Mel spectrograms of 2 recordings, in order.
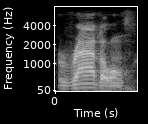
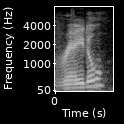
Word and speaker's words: rattle: go to the word rattle right here instead of rle it's an a sound short a and rattle my windows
